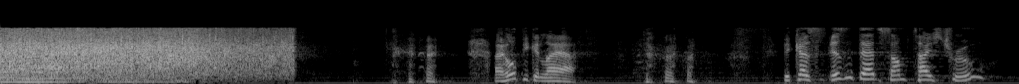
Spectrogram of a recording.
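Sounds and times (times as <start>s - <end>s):
audience applause: 0.0s - 3.0s
speech: 5.0s - 7.1s, 7.8s - 9.9s.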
